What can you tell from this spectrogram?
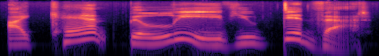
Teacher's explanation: Listeners, did you hear the punch on believe?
